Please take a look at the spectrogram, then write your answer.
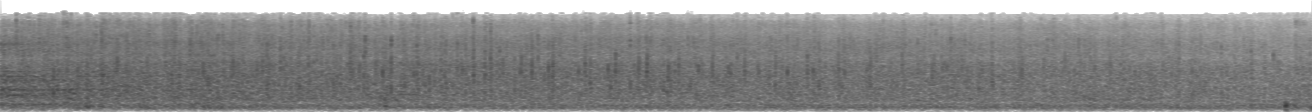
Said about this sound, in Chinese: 现在让我们用最热烈的掌声恭请卢军宏台长为我们慈悲看图腾。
